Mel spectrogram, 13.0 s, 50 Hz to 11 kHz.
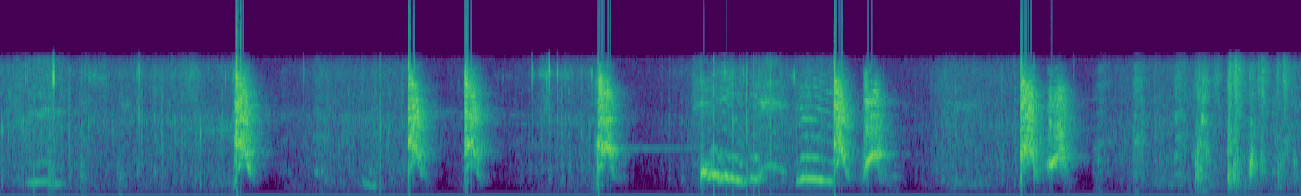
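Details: Impi, a 4-month-old Labrador Retriever puppy, barks while playing with an 8-year-old cat indoors. Short, sharp barks and yips come in separate bursts a second or two apart, with human voices in between.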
